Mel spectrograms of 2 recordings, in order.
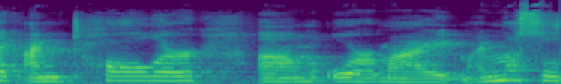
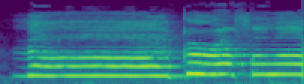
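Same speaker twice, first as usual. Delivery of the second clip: much higher and louder; high sung call; high loud Gruffalo; 9 dB louder than usual. Shown as a demonstration. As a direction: belt the high note. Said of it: "Sing that with me".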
